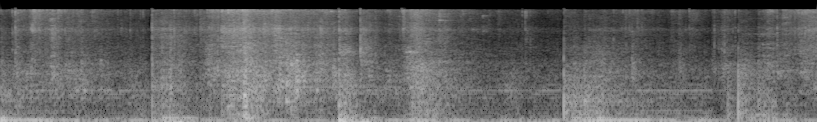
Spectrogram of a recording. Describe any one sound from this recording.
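Broken chunks of concrete crumble and fall.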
